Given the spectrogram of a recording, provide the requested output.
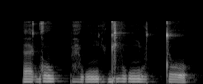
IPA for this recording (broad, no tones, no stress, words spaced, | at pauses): æɡowpːæ̤w ŋ͡mi̤ɖiwŋ͡mu tːo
